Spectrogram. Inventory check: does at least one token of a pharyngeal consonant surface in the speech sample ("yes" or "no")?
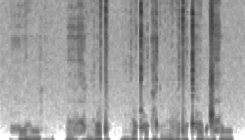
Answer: yes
